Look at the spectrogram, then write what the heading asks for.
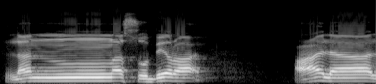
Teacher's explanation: لام کے اوپر کھڑا زبر ہے، کھڑا زبر کو ایک الف کے برابر کھینچ کر پڑھیں گے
